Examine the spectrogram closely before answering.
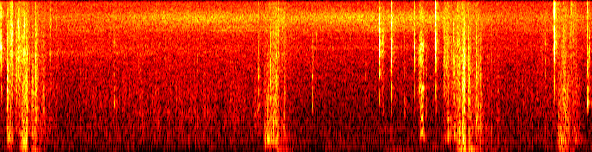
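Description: A paraglider flaps in the wind.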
